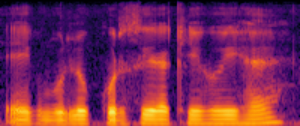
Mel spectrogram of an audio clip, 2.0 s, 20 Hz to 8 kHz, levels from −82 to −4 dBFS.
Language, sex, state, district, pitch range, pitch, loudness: Hindi, male, Jharkhand, Deoghar, 90-100 Hz, 95 Hz, -17 LUFS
